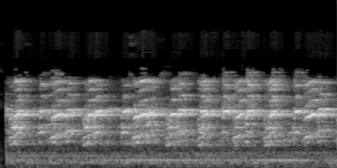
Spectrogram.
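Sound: flock of geese honking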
